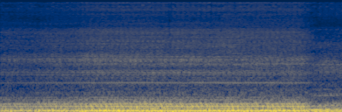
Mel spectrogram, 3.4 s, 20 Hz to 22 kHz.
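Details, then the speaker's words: Restored camper van with a new radiator and new tyres, on a road test approaching 80–90 km/h in strong wind: a steady, even road roar with no thumping or growl; tyre noise is normal. "il y a beaucoup de vent aujourd'hui je suis un petit peu secoué mais pour le moment honnêtement au niveau du bruit des pneus ça va"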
